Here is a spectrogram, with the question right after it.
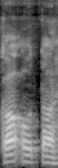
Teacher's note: अल्पप्राण अघोष क और त है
